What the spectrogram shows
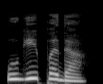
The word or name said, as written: ಉಗಿಪದ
